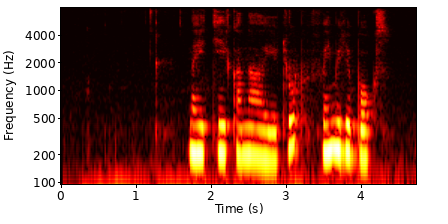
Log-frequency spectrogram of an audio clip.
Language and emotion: Russian, neutral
